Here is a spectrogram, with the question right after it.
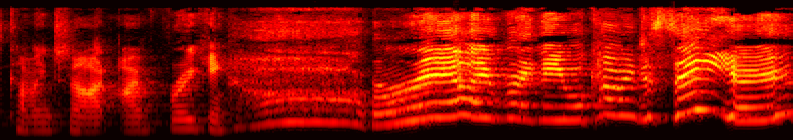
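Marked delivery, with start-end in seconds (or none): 1.2-1.8 excited gasp. Retold or imitated. Acting out friend's reaction. 1.9-3.9 much higher, loud, mock-thrilled squealing; loud high mock squeal of excitement; imitating excited friend. Acting out excited friend's call.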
